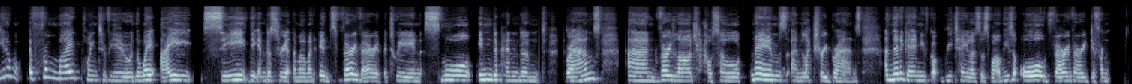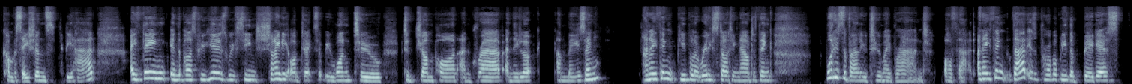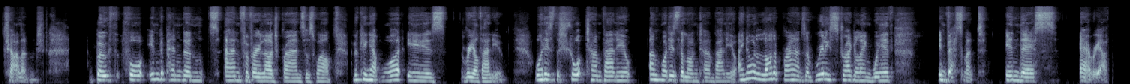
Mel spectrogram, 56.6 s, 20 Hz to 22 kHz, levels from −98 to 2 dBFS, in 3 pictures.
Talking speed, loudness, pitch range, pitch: 155 wpm, -23 LUFS, 190-235 Hz, 205 Hz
